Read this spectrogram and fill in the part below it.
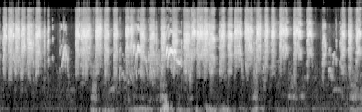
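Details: Budgies keep up a fast, rasping chirping chatter, a grainy high twitter with quick stuttering pulses and a few squeaky notes, pausing only briefly.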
